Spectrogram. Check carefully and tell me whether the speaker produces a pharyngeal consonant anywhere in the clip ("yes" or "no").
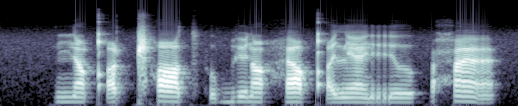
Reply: yes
